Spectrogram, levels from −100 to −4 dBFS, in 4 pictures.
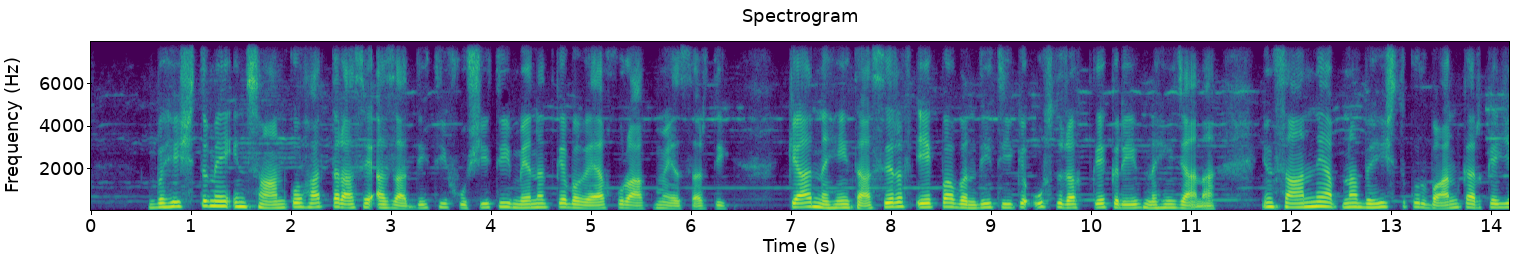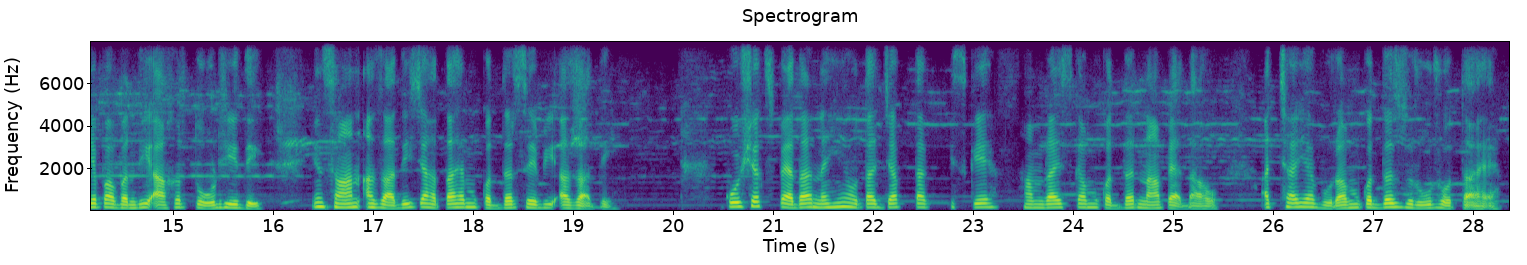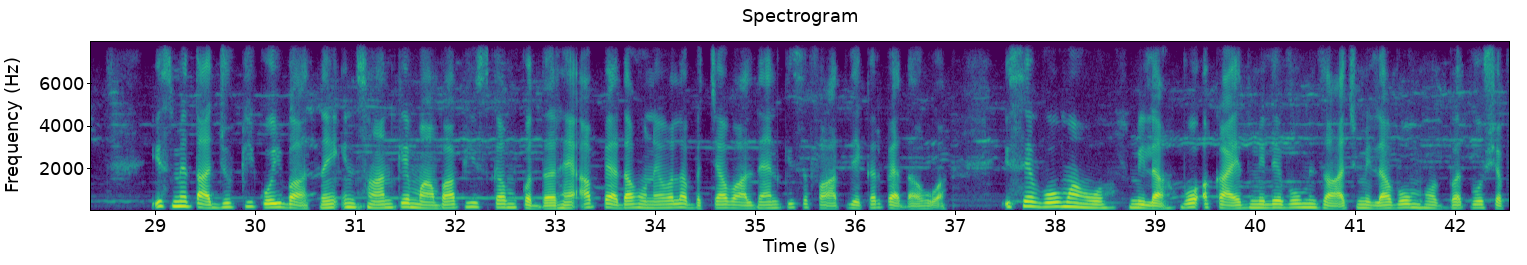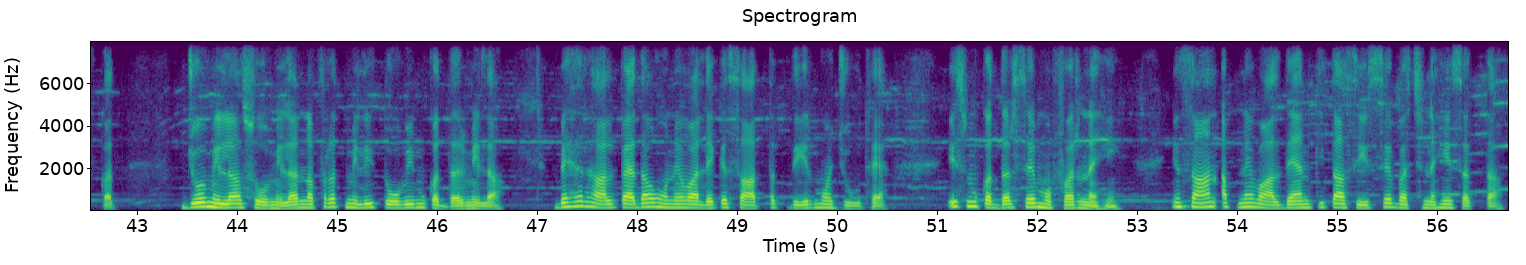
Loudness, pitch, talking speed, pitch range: -19 LUFS, 170 Hz, 160 wpm, 150-190 Hz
